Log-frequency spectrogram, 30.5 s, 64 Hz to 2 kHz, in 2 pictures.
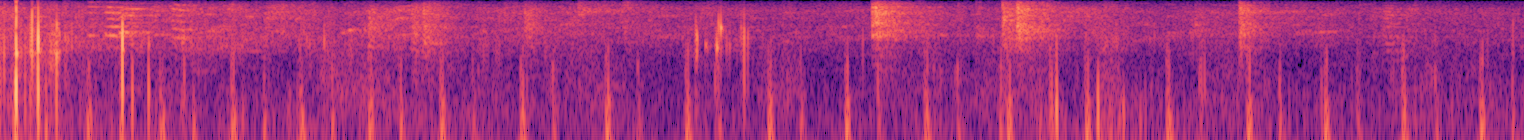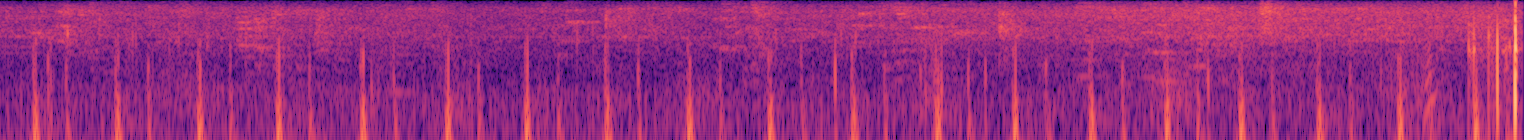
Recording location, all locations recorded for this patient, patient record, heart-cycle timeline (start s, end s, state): mitral valve (MV)
pulmonary valve (PV)+tricuspid valve (TV)+mitral valve (MV)
#Age: nan
#Sex: Female
#Height: nan
#Weight: nan
#Pregnancy status: True
#Murmur: Absent
#Murmur locations: nan
#Most audible location: nan
#Systolic murmur timing: nan
#Systolic murmur shape: nan
#Systolic murmur grading: nan
#Systolic murmur pitch: nan
#Systolic murmur quality: nan
#Diastolic murmur timing: nan
#Diastolic murmur shape: nan
#Diastolic murmur grading: nan
#Diastolic murmur pitch: nan
#Diastolic murmur quality: nan
#Outcome: Normal
#Campaign: 2014 screening campaign
0.00	11.58	unannotated
11.58	11.66	diastole
11.66	11.80	S1
11.80	12.00	systole
12.00	12.10	S2
12.10	12.48	diastole
12.48	12.60	S1
12.60	12.80	systole
12.80	12.90	S2
12.90	13.24	diastole
13.24	13.36	S1
13.36	13.58	systole
13.58	13.66	S2
13.66	14.02	diastole
14.02	14.14	S1
14.14	14.36	systole
14.36	14.44	S2
14.44	14.80	diastole
14.80	14.92	S1
14.92	15.12	systole
15.12	15.22	S2
15.22	15.58	diastole
15.58	15.70	S1
15.70	15.90	systole
15.90	16.00	S2
16.00	16.40	diastole
16.40	16.52	S1
16.52	16.72	systole
16.72	16.82	S2
16.82	17.22	diastole
17.22	17.34	S1
17.34	17.54	systole
17.54	17.64	S2
17.64	18.00	diastole
18.00	18.14	S1
18.14	18.34	systole
18.34	18.44	S2
18.44	18.86	diastole
18.86	18.98	S1
18.98	19.18	systole
19.18	19.28	S2
19.28	19.70	diastole
19.70	19.82	S1
19.82	20.02	systole
20.02	20.12	S2
20.12	20.50	diastole
20.50	20.62	S1
20.62	20.82	systole
20.82	20.92	S2
20.92	21.30	diastole
21.30	21.42	S1
21.42	21.62	systole
21.62	21.72	S2
21.72	22.12	diastole
22.12	22.24	S1
22.24	22.44	systole
22.44	22.54	S2
22.54	22.92	diastole
22.92	23.04	S1
23.04	23.26	systole
23.26	23.36	S2
23.36	23.76	diastole
23.76	23.88	S1
23.88	24.10	systole
24.10	24.18	S2
24.18	24.60	diastole
24.60	24.72	S1
24.72	24.92	systole
24.92	25.02	S2
25.02	25.38	diastole
25.38	25.50	S1
25.50	25.72	systole
25.72	25.80	S2
25.80	26.14	diastole
26.14	26.26	S1
26.26	26.46	systole
26.46	26.56	S2
26.56	26.90	diastole
26.90	27.02	S1
27.02	27.22	systole
27.22	27.32	S2
27.32	27.64	diastole
27.64	27.76	S1
27.76	27.96	systole
27.96	28.06	S2
28.06	28.42	diastole
28.42	28.54	S1
28.54	28.74	systole
28.74	28.84	S2
28.84	29.22	diastole
29.22	30.48	unannotated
